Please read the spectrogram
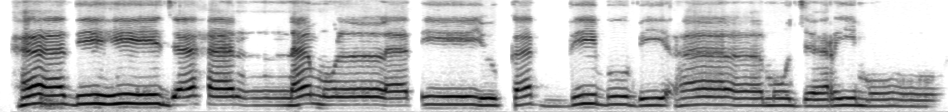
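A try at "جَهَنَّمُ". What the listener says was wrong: Bagus. Tinggal nun tasjidnya. Jahannamul.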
